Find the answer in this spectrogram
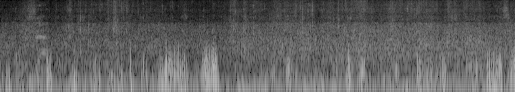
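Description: Wind buffeting the microphone: a heavy, uneven low rumble that swells and drops in gusts.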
